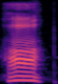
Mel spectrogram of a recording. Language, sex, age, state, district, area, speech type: Hindi, male, 45-60, Uttar Pradesh, Ghazipur, rural, read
